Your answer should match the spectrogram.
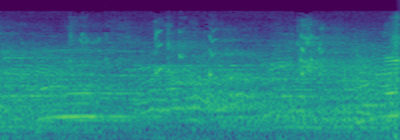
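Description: A basketball being dribbled on a hardwood court, faint under the murmur of distant voices in the arena.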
